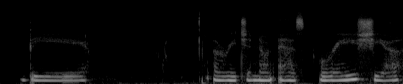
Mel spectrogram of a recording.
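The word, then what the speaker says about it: Raetia: a region known as raia at least that's how you say it in English I've heard a bunch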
